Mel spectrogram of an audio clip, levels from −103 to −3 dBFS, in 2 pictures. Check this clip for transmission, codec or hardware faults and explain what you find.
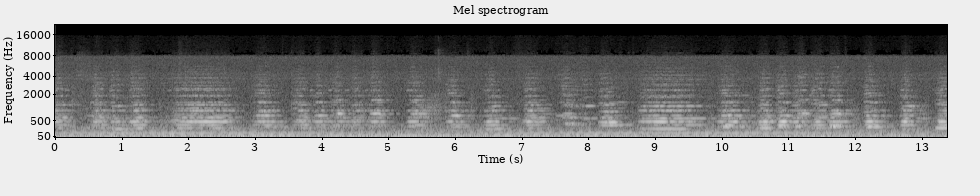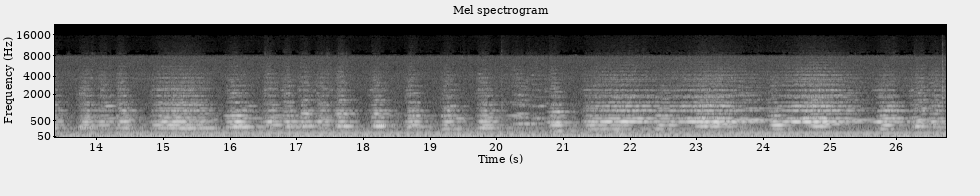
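Two kinds of transmission fault are present: a skip ahead and two stretches of jitter buffer speed-up.

Skip ahead at 11.61 s. Roughly seven tenths of a second of audio never reached playback. Either it was lost in transit or the jitter buffer overflowed and discarded it while later audio was already queued. The receiver inserted nothing to cover the loss, so the sound on either side of the jump is butted together almost seamlessly. The result is an abrupt forward lurch in the audio rather than a silence or dropout.

Jitter buffer speed-up from 11.76 to 14.82 s, and again from 19.51 to 21.97 s. After the delay shifted, the buffer held more audio than its target. The receiver trimmed it back by cutting out many tiny segments, each one or a few pitch periods long: a few tens of milliseconds in total across the first stretch and somewhat more across the second. 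Playback runs about 1 to 2 percent fast with unchanged pitch.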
